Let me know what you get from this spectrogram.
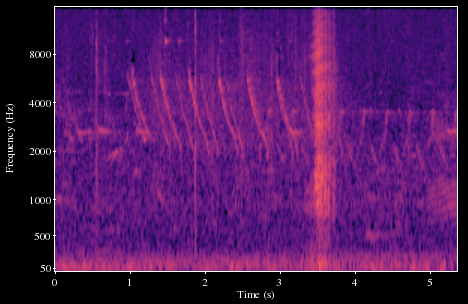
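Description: A bird calling in a quick series of falling chirps, about four a second, over a low outdoor rumble. A short, loud rush of noise cuts in about three and a half seconds in.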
